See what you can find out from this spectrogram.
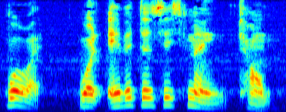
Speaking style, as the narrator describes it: said Mr

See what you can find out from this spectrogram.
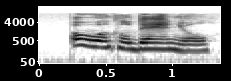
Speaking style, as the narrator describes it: he cried

